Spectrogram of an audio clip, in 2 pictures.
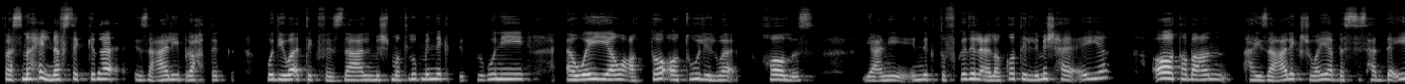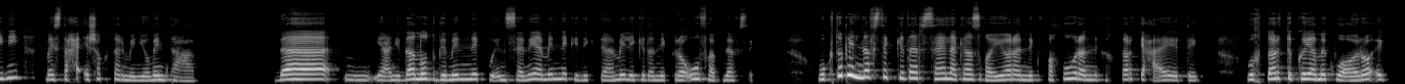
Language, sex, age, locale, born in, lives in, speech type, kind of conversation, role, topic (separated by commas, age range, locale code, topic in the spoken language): Arabic, female, 20-24, ar-EG, Egypt, Egypt, conversation, advice, advisor, إزاي تحكي إنك خسرت صحابك بعد ما بقيت صريح في آرائك وقيمك؟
